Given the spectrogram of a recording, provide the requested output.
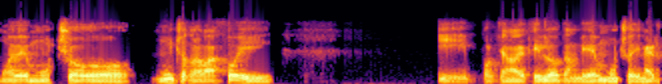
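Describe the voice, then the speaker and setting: Here a man speaks with an Andalusian accent in a very deep, low voice. He keeps a fairly slow pace and fairly even intonation. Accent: Andalusian (Málaga). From Málaga, Andalusia, Spain. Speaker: former security guard, exam candidate. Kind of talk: interview. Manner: halting, many repetitions.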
